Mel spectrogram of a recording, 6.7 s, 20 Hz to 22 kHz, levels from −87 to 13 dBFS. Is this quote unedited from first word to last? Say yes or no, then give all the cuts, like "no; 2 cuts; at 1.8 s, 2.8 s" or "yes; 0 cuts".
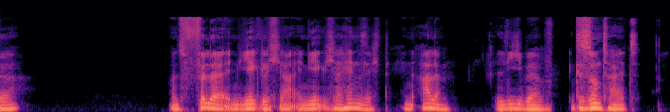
no; 1 cut; at 5.5 s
